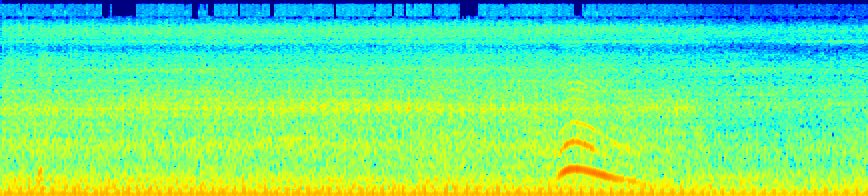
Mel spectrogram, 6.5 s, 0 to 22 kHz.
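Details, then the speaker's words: Kubota D722 diesel on Carrier Supra 850 reefer of a Volvo VNL780, first start in weeks after bleeding air and tightening last injector line: steady even clattering idle, no misses; running normally. "We did it. that thing sure did jump to life. Once I got that last injector line tight, that thing went crazy."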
